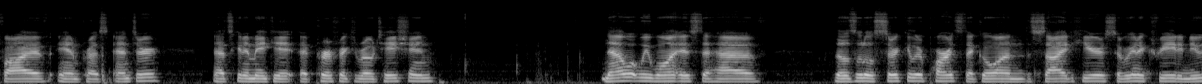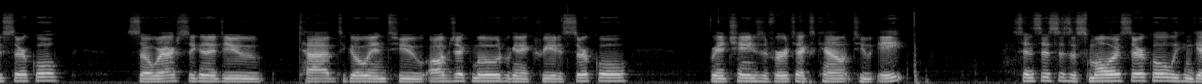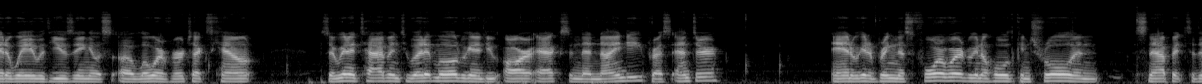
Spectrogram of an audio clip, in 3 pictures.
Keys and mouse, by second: 4.6 click, 4.8-7.7 middle drag, 15.1 Tab, 17.6-26.1 drag, 26.1-27.1 middle drag, 27.1 Tab, 28.9 r, 32.8-34.7 drag.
